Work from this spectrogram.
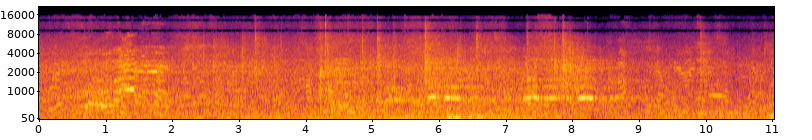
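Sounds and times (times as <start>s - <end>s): steady rink hum: 0.0s - 11.0s
hockey sticks and puck clacking: 2.0s - 8.7s.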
